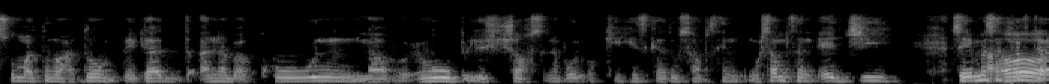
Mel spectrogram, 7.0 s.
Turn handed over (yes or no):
no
